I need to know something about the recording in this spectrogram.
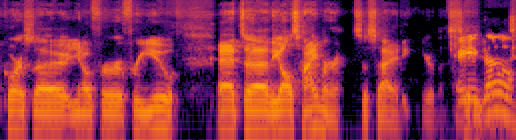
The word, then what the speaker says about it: Alzheimer Society: And I'd say it's Alzheimer's Society.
